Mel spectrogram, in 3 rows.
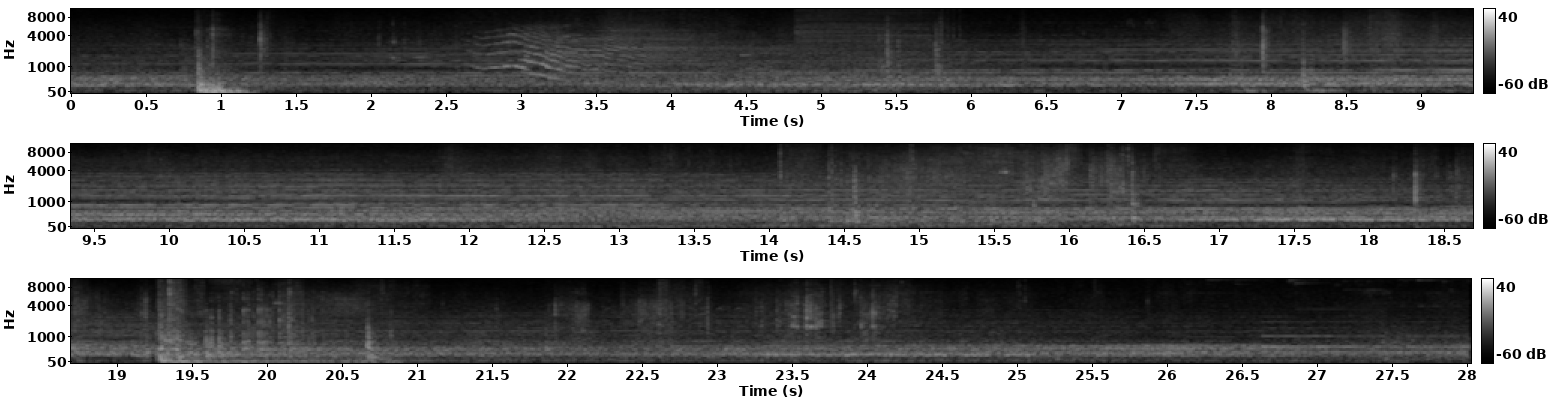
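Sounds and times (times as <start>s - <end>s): tense film score: 0.0s - 28.0s.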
